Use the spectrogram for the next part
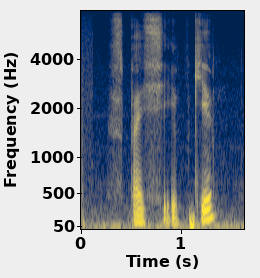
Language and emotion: Russian, positive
